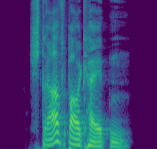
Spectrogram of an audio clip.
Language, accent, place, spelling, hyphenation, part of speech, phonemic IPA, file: German, Germany, Berlin, Strafbarkeiten, Straf‧bar‧kei‧ten, noun, /ˈʃtʁaːfbaːɐ̯kaɪ̯tn̩/, De-Strafbarkeiten.ogg
- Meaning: plural of Strafbarkeit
